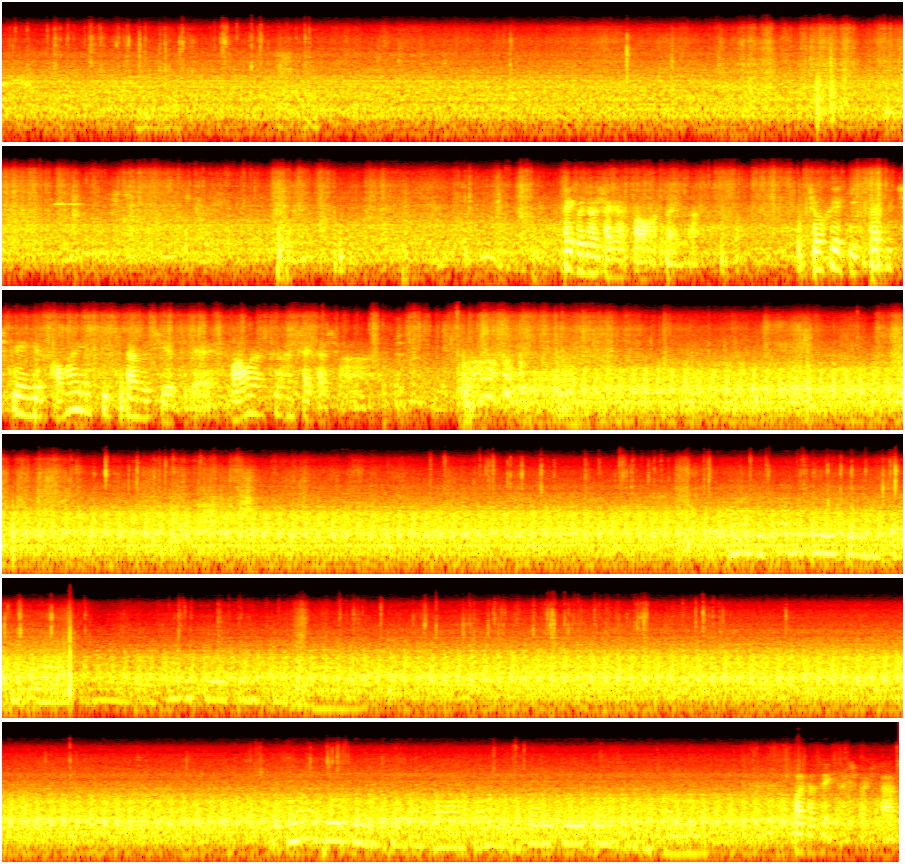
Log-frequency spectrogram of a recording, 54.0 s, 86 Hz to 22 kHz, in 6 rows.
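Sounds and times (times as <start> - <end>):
bus diesel engine idling: 1.9 - 54.0
small clicks and rattles: 39.4 - 44.0.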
